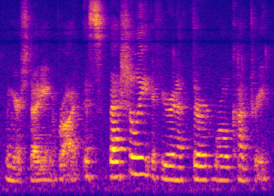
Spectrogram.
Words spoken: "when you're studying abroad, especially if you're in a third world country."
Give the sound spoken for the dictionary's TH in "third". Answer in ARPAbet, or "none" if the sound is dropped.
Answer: TH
